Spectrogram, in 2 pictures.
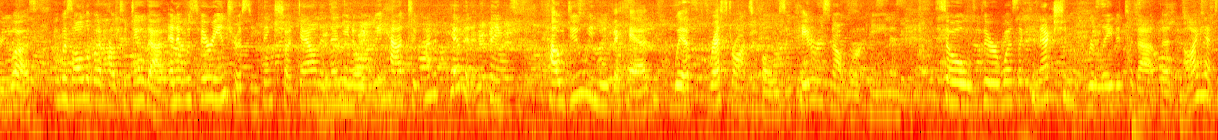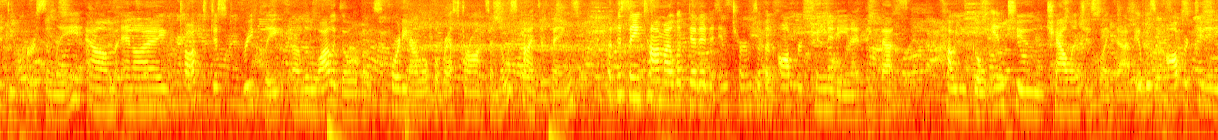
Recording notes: Recorded LIVE in TWIGGS Coffee Roasters, Downtown, North Bay, Ontario.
